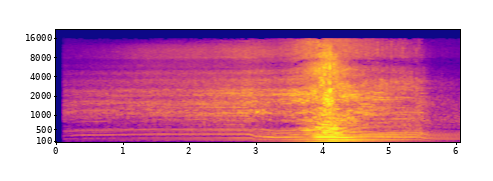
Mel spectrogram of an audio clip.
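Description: A motorcycle passing by as an intro sound effect. Its engine note builds in loudness, steps down in pitch about three seconds in and again near the end, and is loudest about four seconds in as it goes past, then fades away.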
